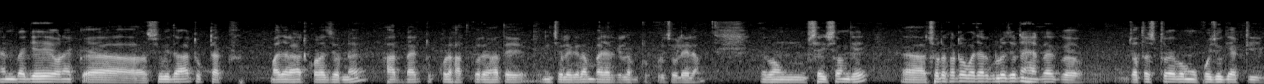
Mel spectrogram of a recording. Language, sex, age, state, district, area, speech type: Bengali, male, 45-60, West Bengal, Purba Bardhaman, urban, spontaneous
